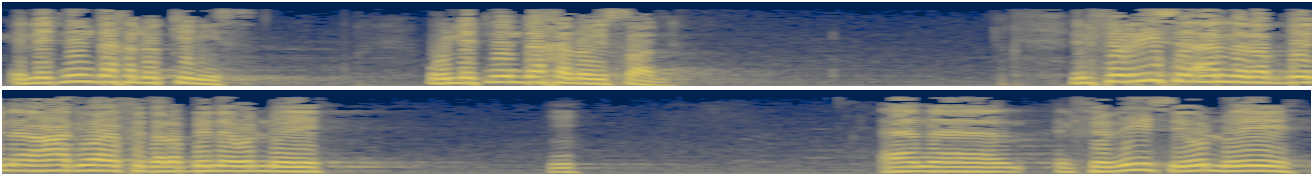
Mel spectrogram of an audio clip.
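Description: A man with an Egyptian accent preaching a sermon, often pausing on questions for the congregation to answer. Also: sits high. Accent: Egyptian Arabic. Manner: call-and-response questioning of the congregation. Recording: dull reverberant hall sound.

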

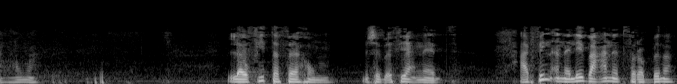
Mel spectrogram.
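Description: A man's voice: mid-range voice, slightly rough. A man with an Egyptian Arabic accent preaching a sermon to young people, talking conversationally and acting out little dialogues. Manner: lively, conversational, acts out quotes. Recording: lo-fi recording in a reverberant hall.

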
